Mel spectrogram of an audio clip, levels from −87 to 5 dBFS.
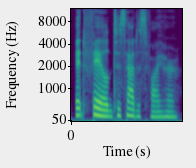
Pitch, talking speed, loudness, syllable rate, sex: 175 Hz, 180 wpm, -20 LUFS, 5.2 syllables/s, female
